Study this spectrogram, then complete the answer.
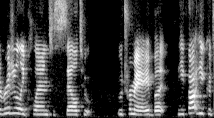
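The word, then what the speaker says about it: Outremer: the settlements in uh it looks like outreamer but I think it's pronounced utrame from 1254 to 1266.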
